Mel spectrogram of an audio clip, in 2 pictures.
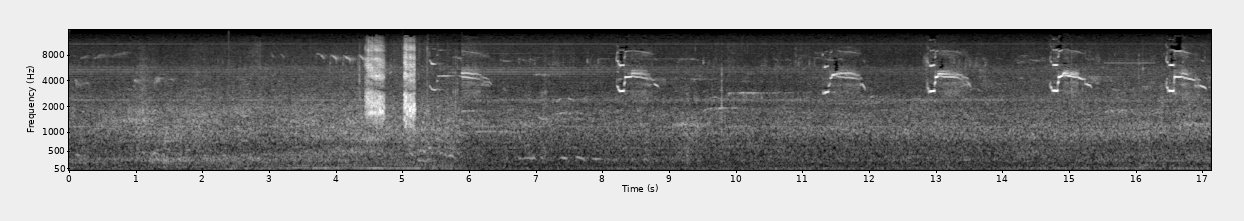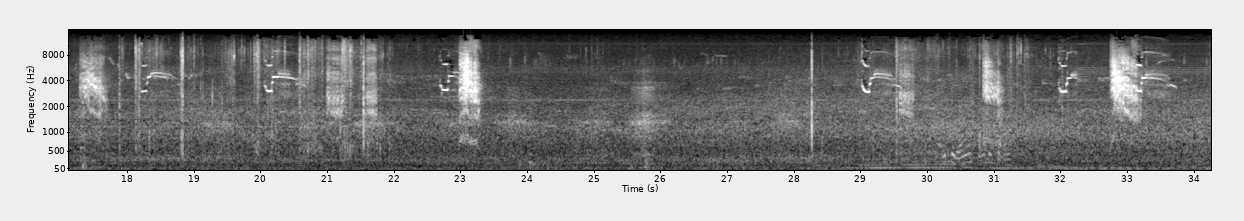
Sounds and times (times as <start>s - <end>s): Caw: 4.4s - 5.2s, 21.0s - 21.9s, 29.5s - 29.8s
Speech: 30.1s - 31.4s.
